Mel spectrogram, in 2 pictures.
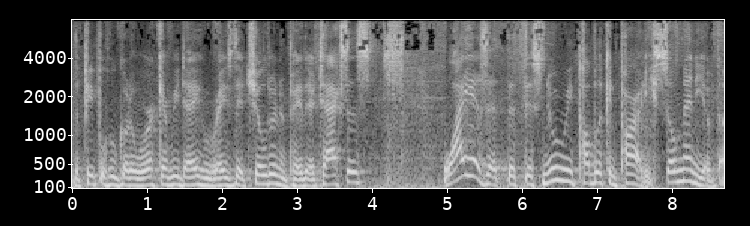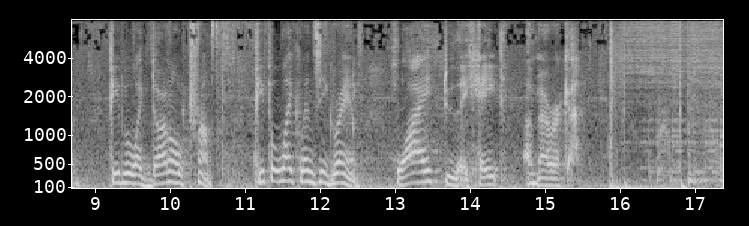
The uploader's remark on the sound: Live From CPAC 2024.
